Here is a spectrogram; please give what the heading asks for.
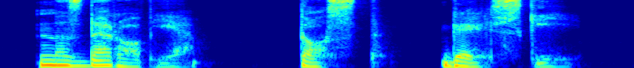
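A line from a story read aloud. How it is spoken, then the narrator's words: Whisper spreading through crowd. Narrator (Russian): Шепот разнесся по нашим рядам, словно ветер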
